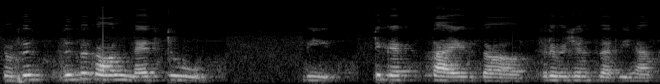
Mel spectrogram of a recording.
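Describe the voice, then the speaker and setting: A woman's voice: mid-range voice, expressive, slow, darkish tone. A woman speaking as a company executive, explaining an answer on a conference call. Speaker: bank executive answering questions. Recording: echoey conference call, clearly noisy.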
